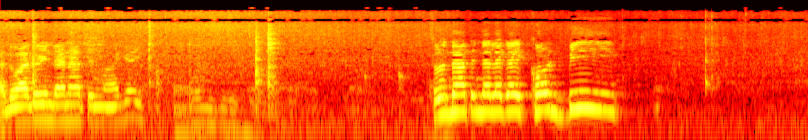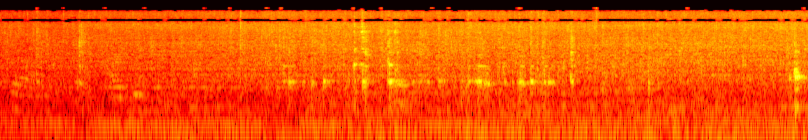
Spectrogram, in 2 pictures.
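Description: A metal spatula scrapes a pan.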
